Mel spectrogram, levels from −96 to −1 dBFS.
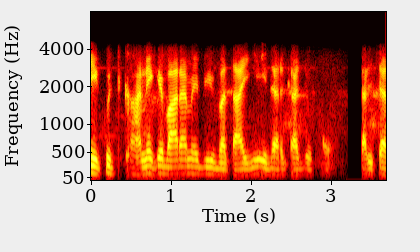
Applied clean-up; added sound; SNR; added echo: none; none; none; none.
